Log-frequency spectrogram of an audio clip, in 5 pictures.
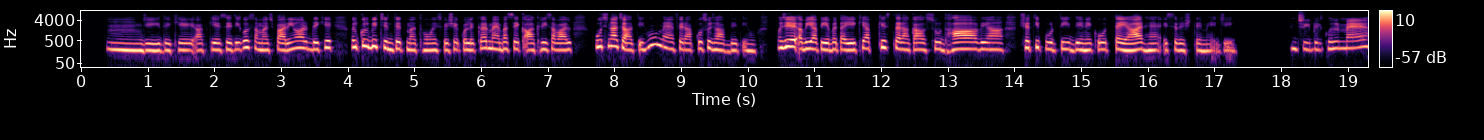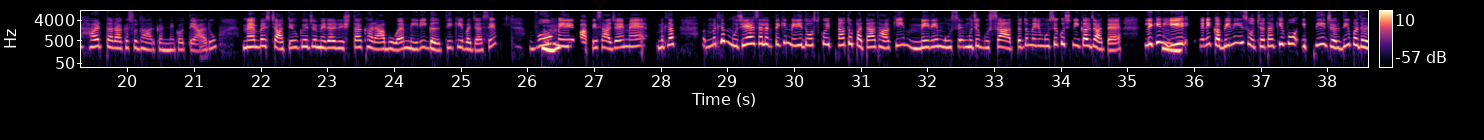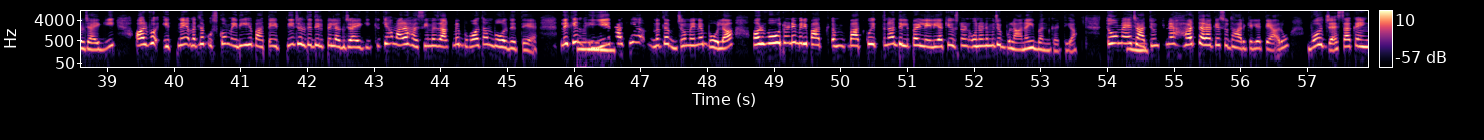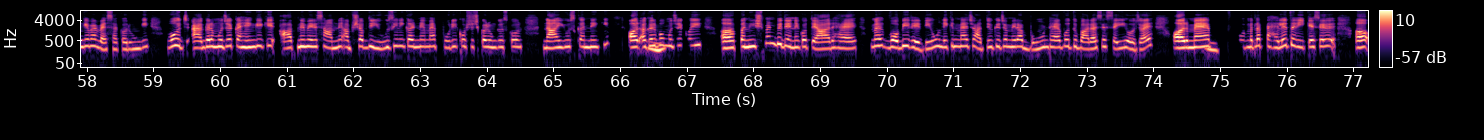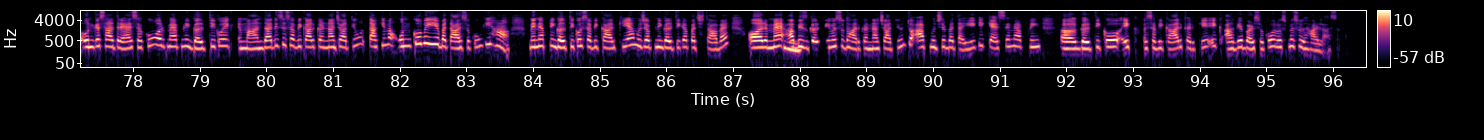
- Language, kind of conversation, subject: Hindi, advice, मैं अपनी गलती ईमानदारी से कैसे स्वीकार करूँ और उसे कैसे सुधारूँ?
- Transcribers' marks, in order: tongue click; in English: "यूज़"; in English: "यूज़"; in English: "पनिशमेंट"; in English: "रेडी"; in English: "बॉन्ड"; "स्वीकार" said as "सवीकार"; "स्वीकार" said as "सवीकार"; "स्वीकार" said as "सवीकार"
